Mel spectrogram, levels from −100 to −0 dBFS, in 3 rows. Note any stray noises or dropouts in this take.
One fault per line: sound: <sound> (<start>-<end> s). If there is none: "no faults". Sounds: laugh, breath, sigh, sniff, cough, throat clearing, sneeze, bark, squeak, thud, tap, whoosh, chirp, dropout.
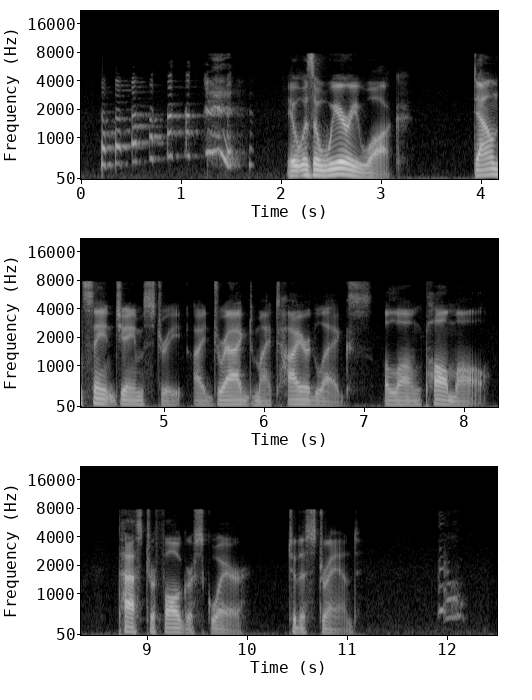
sound: laugh (0.2-1.7 s)
sound: bark (11.9-12.2 s)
